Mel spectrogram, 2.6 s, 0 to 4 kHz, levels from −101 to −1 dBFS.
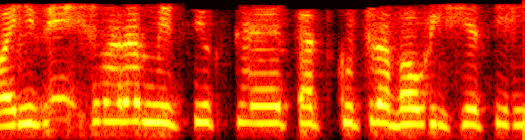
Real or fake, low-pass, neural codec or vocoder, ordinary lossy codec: fake; 3.6 kHz; codec, 24 kHz, 3.1 kbps, DualCodec; MP3, 32 kbps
